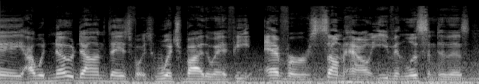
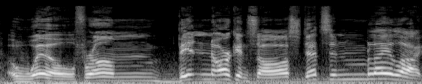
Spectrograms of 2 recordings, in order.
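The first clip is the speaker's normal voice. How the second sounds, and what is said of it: Imitates an announcer's voice, poorly. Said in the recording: “I'm sorry for butchering that. I am not a great impersonator.”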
